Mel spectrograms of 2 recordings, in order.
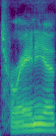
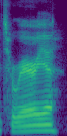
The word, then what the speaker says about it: Terraria: how do you say is it terrainia terraria terraria there's no second end in there actually no n in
